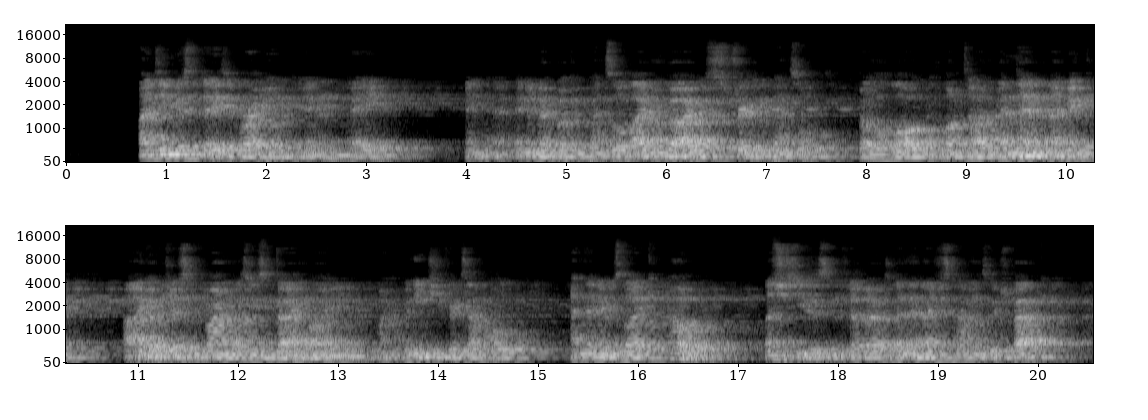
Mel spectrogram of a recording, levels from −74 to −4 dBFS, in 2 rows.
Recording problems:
room echo; strong; dies away in 1.2 s
off-mic speech; far
echo of what is said; noticeable; throughout; 330 ms later, 15 dB below the speech

